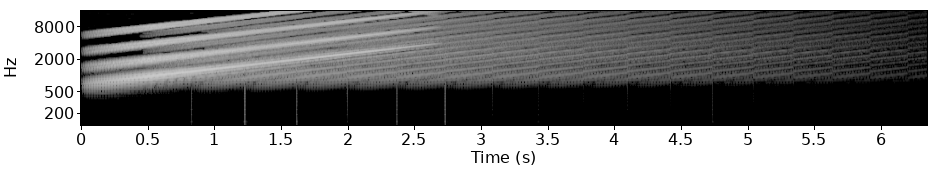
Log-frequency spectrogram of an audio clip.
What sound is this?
Charge up
This a sound effect I created using ChipTone.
